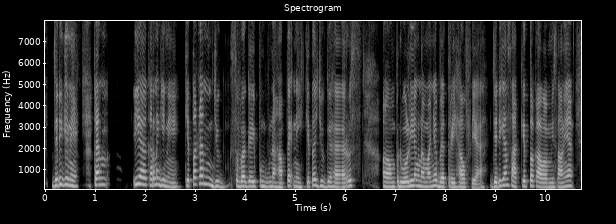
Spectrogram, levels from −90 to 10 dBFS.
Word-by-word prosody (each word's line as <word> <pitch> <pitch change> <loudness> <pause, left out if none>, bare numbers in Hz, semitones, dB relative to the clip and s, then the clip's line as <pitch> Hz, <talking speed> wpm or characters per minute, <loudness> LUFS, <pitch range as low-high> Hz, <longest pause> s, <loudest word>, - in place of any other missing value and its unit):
Jadi 275 +6 +3
gini, 285 -4 +2 0.4
kan 300 +1 +3 0.5
iya 320 -1 +3
karena 295 +1 0
gini, 210 -8 -2
kita 260 +8 0
kan 335 -8 +1
jug 235 -3 -3 0.2
sebagai 230 -2 +1
pengguna 220 -2 -1
HP 200 +4 -1
nih, 210 -3 -3
kita 265 +4 0
juga 230 -2 -2
harus, 200 +4 +1 0.6
mmm, 210 -1 +2
peduli 220 +3 +2
yang 255 - 0
namanya 225 +2 0
battery 205 -1 +2
health 195 0 -1
ya. 175 +2 -3
Jadi 215 +4 +1
kan 285 0 0
sakit 235 0 -1
tuh 250 - +2
kalau 205 -4 +3
misalnya, 200 +5 -1
225 Hz, 160 wpm, -23 LUFS, 205-260 Hz, 0.6 s, Jadi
